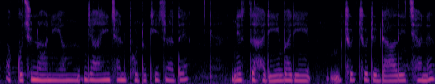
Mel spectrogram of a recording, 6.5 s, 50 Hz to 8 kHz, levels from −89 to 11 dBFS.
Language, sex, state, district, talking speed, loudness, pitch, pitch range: Garhwali, female, Uttarakhand, Tehri Garhwal, 135 wpm, -46 LUFS, 200 Hz, 195-215 Hz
